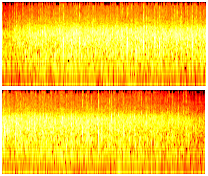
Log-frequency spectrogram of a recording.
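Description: A crowd applauds steadily for about eight seconds, a dense, even patter of many hands clapping at constant loudness, fading slightly at the very end, with no voices.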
